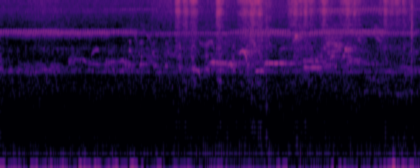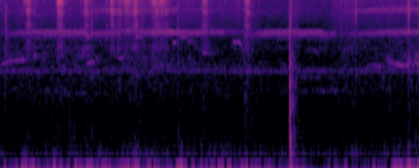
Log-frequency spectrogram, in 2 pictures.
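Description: Quiet bush ambience heard from inside a bird hide: a low rumble under faint chirping bird calls, with a single sharp tap about nine seconds in.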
